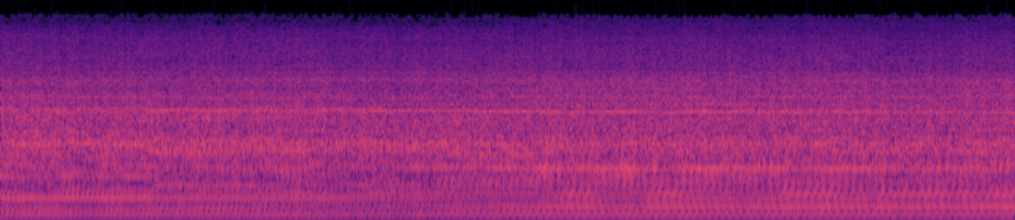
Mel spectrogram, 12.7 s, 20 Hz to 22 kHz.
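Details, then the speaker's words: 1959 military single-cylinder engine fed from fuel line in a gas can, carburetor high-speed circuit sprayed out and slightly flooded: runs flat out at a high steady buzzing pitch, overspeeding as the governor runs wild. "But that governor was running wild. And that's through here. It was revving up pretty high."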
